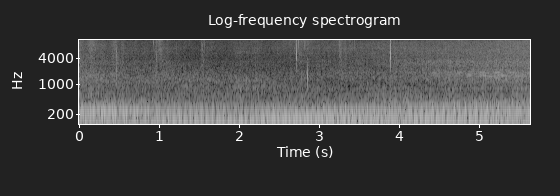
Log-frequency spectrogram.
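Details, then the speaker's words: Mercedes R107 SL convertible, 35+ year-old gasoline car, hood open, heard walking around the engine bay before inspection: deep, steady low idle rumble of about 2.5 pulses per second with no ticking; the exhaust is too loud and resonates on the freeway. "Somebody's going to say, well, Kent, that's really a cool rumble, but let me tell you, when you get on the freeway and you have that resonance coming up through the car, it's very annoying."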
